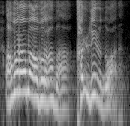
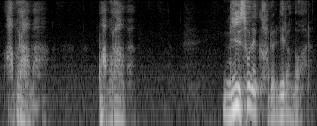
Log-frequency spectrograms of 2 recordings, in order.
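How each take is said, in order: First: It is called out hurriedly, with urgency. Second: It is read out calmly, without urgency.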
